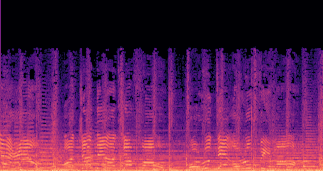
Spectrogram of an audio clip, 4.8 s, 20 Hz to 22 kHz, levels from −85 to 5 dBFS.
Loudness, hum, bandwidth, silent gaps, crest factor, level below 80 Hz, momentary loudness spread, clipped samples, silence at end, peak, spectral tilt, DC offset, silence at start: -13 LUFS; none; 15.5 kHz; none; 12 dB; -18 dBFS; 2 LU; under 0.1%; 0 s; 0 dBFS; -5 dB/octave; under 0.1%; 0 s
